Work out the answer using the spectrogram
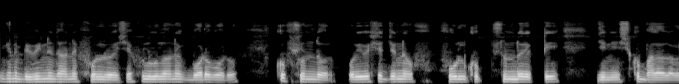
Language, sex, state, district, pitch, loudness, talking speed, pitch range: Bengali, male, West Bengal, Jalpaiguri, 125 Hz, -15 LUFS, 185 wpm, 115-125 Hz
